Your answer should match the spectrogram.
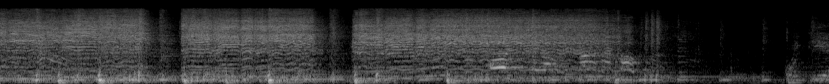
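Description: A chirigota's instrumental pasodoble introduction: kazoos (carnival pitos) playing the tune over bombo bass drum and snare drum. The music dies down over the last two seconds.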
